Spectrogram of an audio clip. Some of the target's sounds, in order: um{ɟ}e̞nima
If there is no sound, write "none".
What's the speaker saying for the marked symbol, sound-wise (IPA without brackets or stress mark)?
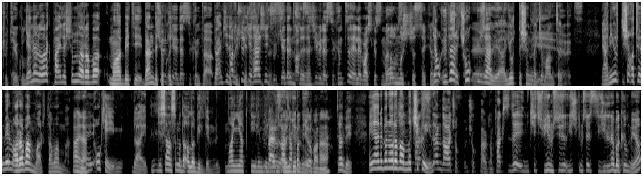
b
